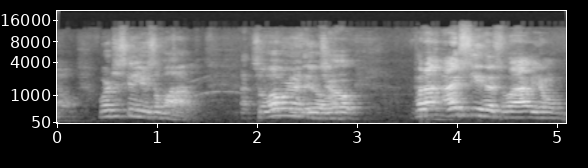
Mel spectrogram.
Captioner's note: laughing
